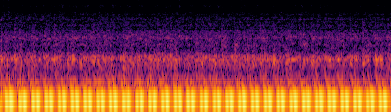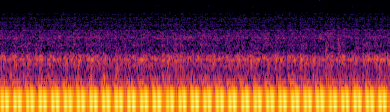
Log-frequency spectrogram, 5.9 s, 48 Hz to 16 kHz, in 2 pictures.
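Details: 2022 Kymco AK550, idling after a start test on an about two-year-old trickle-charged battery: steady low thrum with even pulses about three and a half per second, no knocks or rattles; the battery held above 10 V at start.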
